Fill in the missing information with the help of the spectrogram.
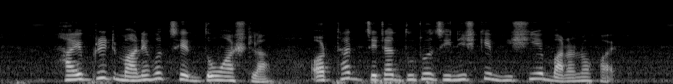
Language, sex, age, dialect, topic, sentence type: Bengali, female, 51-55, Standard Colloquial, banking, statement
